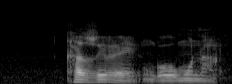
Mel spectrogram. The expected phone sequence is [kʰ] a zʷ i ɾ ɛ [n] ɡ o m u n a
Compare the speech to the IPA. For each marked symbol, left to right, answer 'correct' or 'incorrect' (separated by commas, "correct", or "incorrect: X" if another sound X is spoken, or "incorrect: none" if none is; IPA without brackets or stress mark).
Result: correct, incorrect: ŋ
